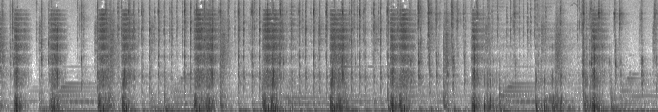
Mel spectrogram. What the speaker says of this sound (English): Sorry, my keyboard was actually pretty loud.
